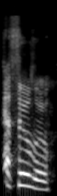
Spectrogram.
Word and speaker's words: Cthulhu: So it's like a bubble in the throat, kind of thing. But everyone just says Cthulhu. It became Cthulhu.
